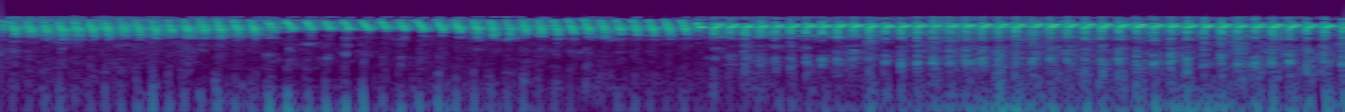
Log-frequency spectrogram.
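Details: Lovebird song aimed at training competition birds: a fast, shrill chattering trill that smooths into a steady, thinner, high continuous trill in the second half.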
